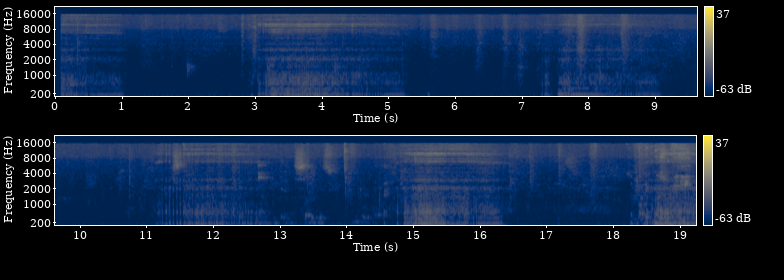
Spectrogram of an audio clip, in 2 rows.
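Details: Sleeping dog snoring: low, rumbling snores with each breath, about 17 a minute, in a quiet room.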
